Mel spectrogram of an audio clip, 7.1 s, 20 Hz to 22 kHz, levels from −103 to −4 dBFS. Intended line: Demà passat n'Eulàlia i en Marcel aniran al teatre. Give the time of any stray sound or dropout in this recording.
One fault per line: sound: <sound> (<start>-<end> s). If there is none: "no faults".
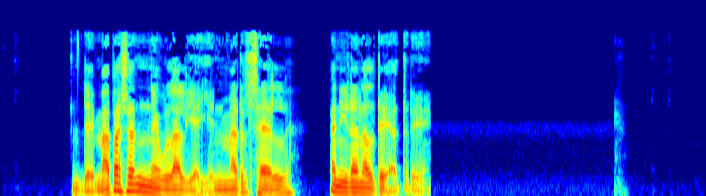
no faults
